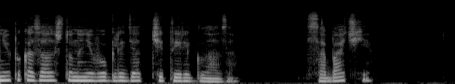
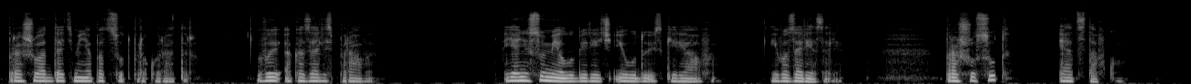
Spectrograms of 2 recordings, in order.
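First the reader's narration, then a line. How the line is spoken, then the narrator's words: Quiet. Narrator (Russian): тихо сказал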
